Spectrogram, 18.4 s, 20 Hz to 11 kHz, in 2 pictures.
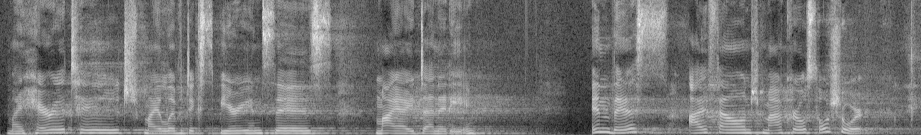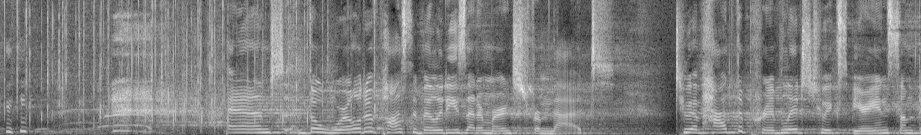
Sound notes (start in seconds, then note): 9.0 laughs; 9.2 attendees cheering and applauding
